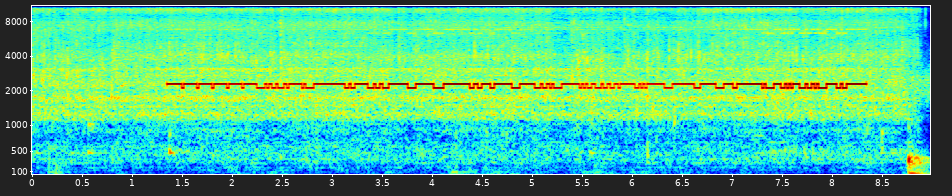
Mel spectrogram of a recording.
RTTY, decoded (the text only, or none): EL MOTIVO ES PROMOVER EL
